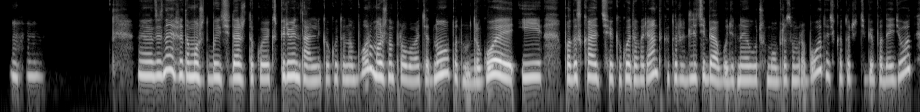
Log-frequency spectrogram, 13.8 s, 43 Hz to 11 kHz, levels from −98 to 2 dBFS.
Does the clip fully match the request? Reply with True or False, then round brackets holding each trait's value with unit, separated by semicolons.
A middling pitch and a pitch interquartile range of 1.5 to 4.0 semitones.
False (230 Hz; 2.8 semitones)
